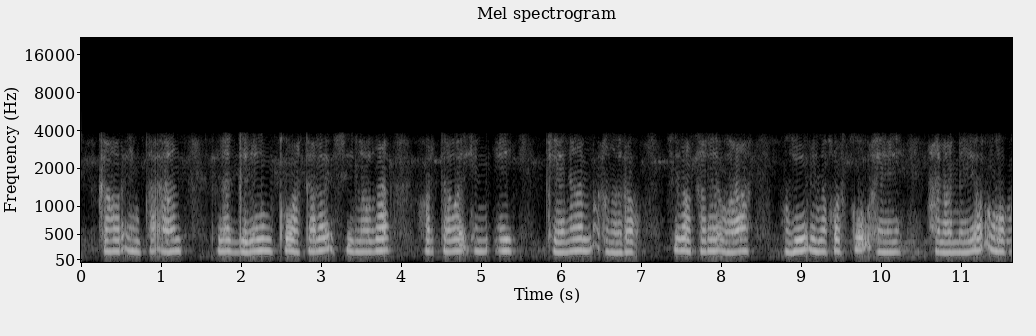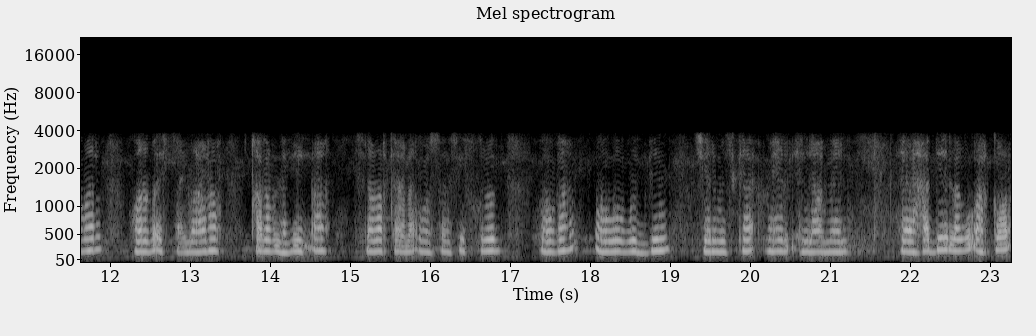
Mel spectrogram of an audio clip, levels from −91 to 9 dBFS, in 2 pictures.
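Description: G.729 codec, throughout the 23 s of speech: the 8 kbit/s coder rebuilds each 10 ms frame from a vocal tract filter, a pitch predictor and a few pulses rather than the waveform itself. The line passes only about 200 Hz to 3.7 kHz, so the speech is dull and thin. The coding damage is plainly audible as a rough, slightly synthetic quality.

VoIP packet loss concealed by the speech codec, at 5.09–5.26 s, 6.88–7.00 s, 11.52–11.68 s, 14.39–14.52 s and 17.12–17.27 s: packets went missing and the decoder filled the gaps by extending its last pitch and filter settings at falling gain. The first event sounds like brief stutters scattered over about 120 ms. The later ones are smeared, buzzy stretches that fade, the longest lasting about 130 ms. After each one, the speech takes a moment to regain full strength.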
